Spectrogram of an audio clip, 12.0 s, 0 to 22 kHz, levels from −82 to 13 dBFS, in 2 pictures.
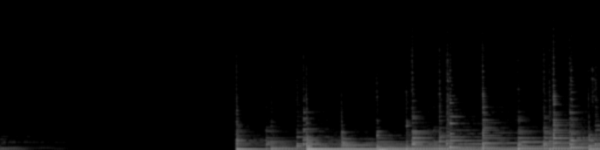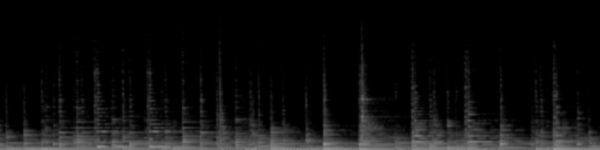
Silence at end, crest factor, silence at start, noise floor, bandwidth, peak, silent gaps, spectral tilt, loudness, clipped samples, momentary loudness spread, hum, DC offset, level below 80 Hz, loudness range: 0 s; 20 dB; 0 s; under -90 dBFS; 15 kHz; -16 dBFS; 1.34-2.35 s; -6 dB/octave; -36 LUFS; under 0.1%; 7 LU; none; under 0.1%; -80 dBFS; 4 LU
